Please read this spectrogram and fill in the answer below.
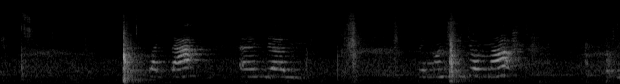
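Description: Stunt scooter landing bunny hops on paving slabs: two sharp knocks, one about a second in and one about two seconds later.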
